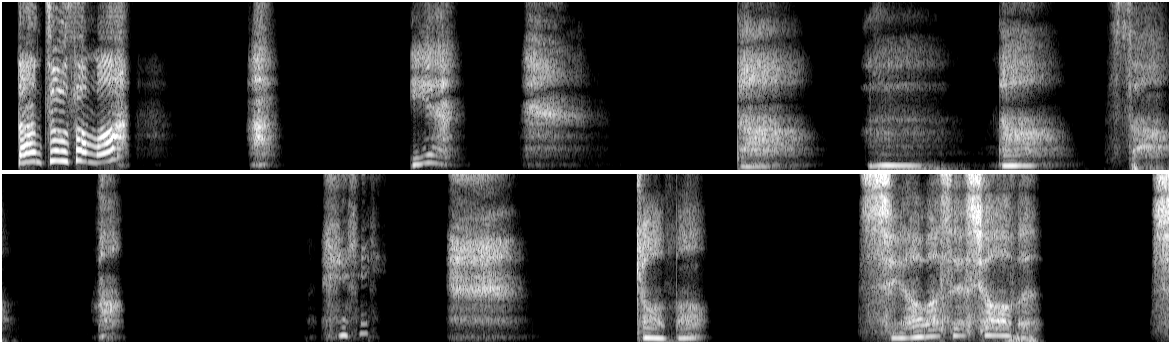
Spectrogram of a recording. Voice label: フリートーク

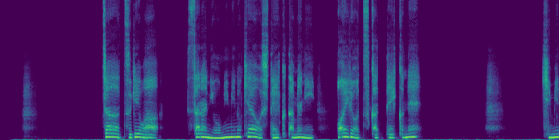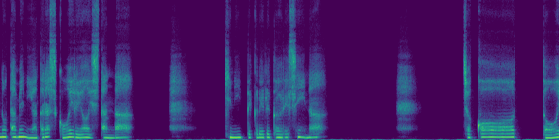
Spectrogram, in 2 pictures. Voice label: お耳のマッサージタイム, ASMR

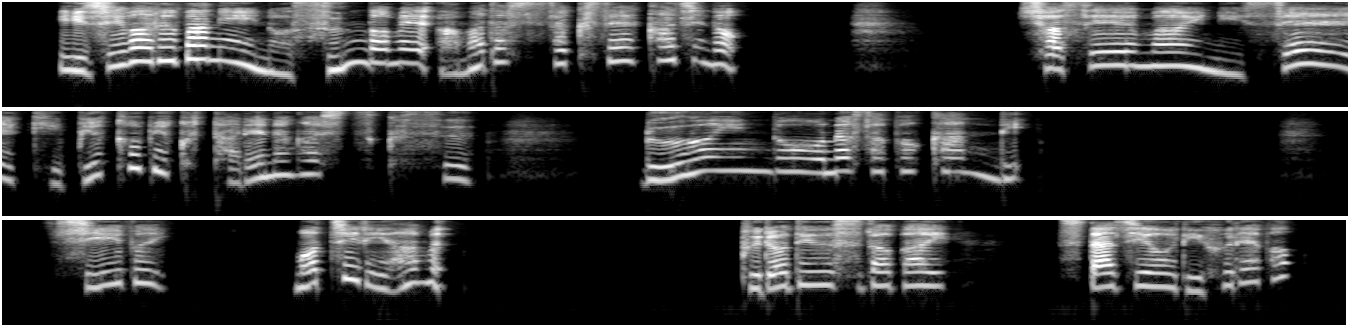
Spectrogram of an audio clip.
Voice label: タイトルコール, ASMR

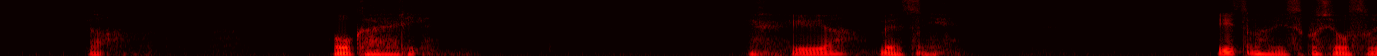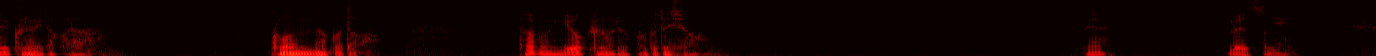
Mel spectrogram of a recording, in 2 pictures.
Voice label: ささやき 低音声 元気な彼氏がヤンデレに変貌して貴方の耳で語り続けるボイス; 女性向けASMR／睡眠・作業用／恐怖／ホラー

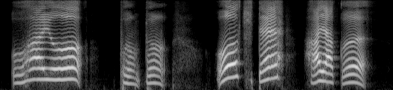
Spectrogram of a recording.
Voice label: 金曜 娘, おはよー

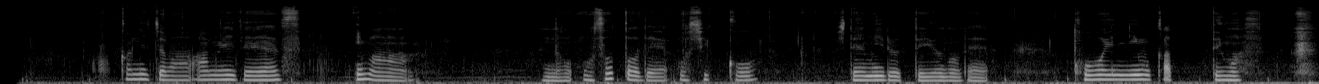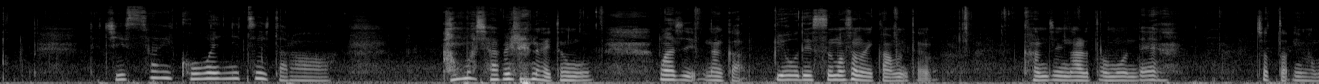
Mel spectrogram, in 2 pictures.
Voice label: 屋外おしっこ前トーク

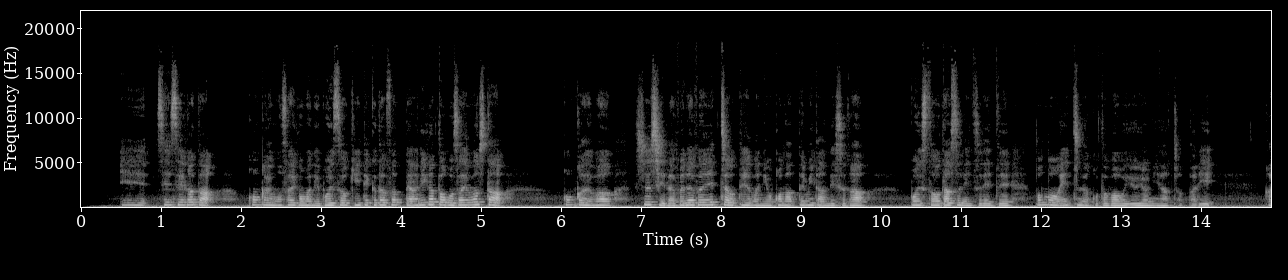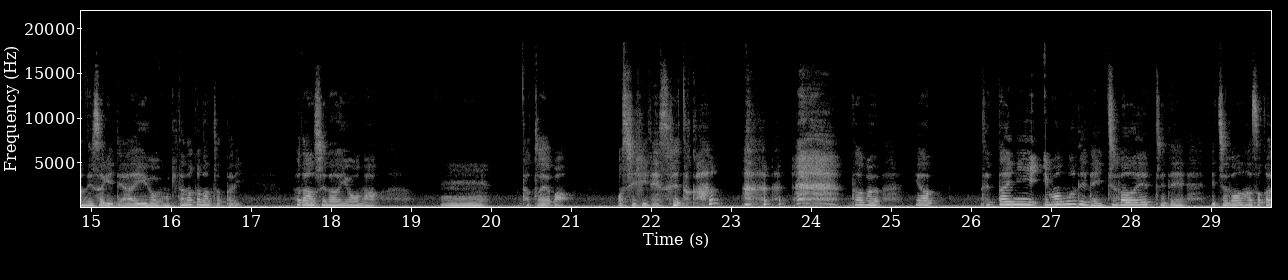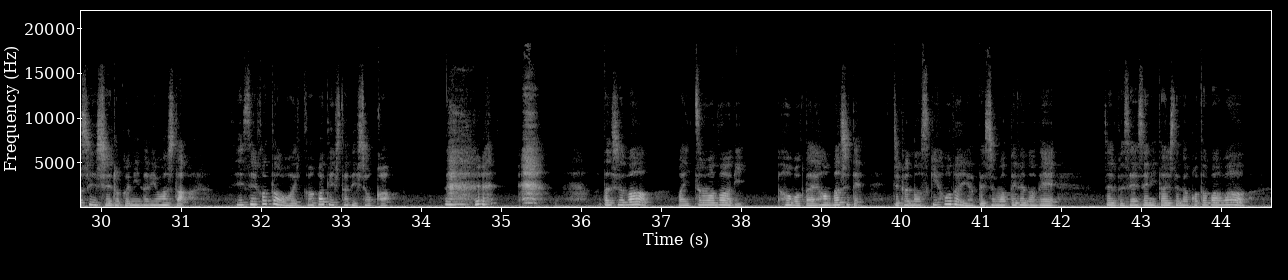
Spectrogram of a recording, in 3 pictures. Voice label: 放尿しながらフリートーク; はじめてのおしがま！

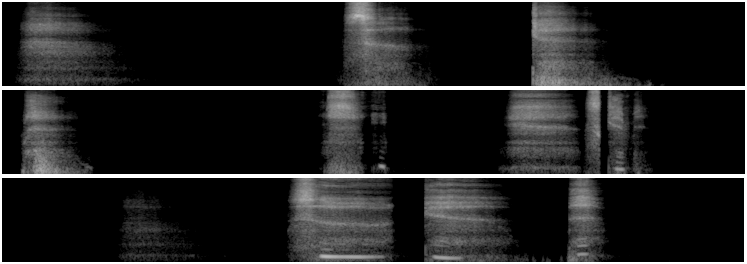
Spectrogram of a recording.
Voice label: 囁き淫語連呼; SEなし

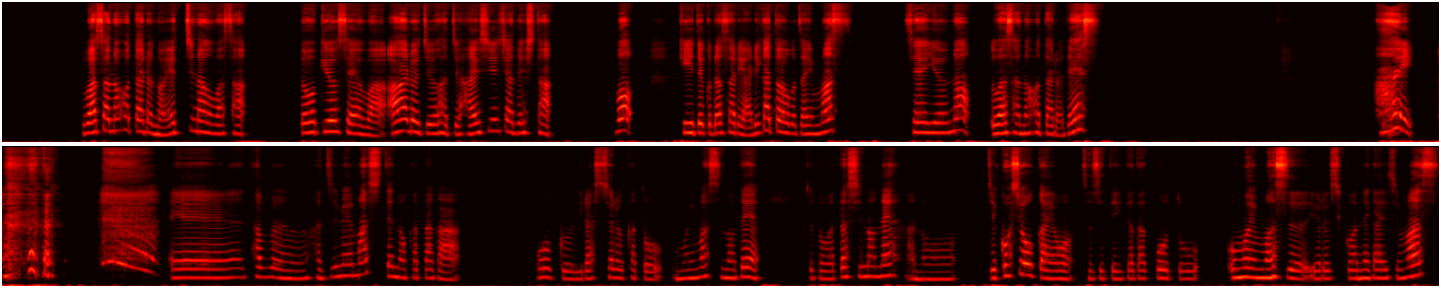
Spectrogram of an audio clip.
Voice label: フリートーク

